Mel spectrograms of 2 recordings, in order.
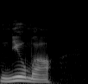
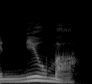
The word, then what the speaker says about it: pneuma: That's pronounced pneuma, P-N-U-M-A, pneuma.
